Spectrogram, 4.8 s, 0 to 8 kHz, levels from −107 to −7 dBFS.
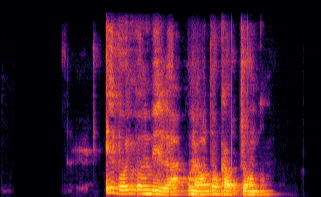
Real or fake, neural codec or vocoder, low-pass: fake; codec, 16 kHz in and 24 kHz out, 1.1 kbps, FireRedTTS-2 codec; 7.2 kHz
